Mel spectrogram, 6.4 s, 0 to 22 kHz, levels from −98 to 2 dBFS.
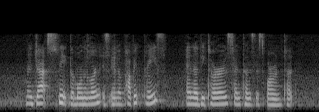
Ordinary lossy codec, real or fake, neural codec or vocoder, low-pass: AAC, 48 kbps; fake; codec, 16 kHz, 1.1 kbps, Voila-Tokenizer; 7.2 kHz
